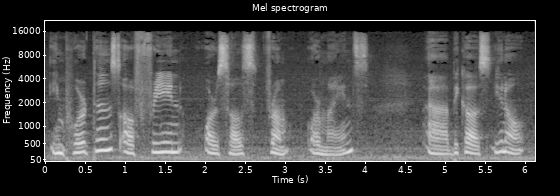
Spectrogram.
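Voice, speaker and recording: A woman's voice: a little high, gravelly, darkish tone, a little hiss or hum, low-quality recording. A woman with an Argentine Spanish accent speaks non-native English as an interview guest, hesitating as she searches for words. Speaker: radio interview guest, artist and educator. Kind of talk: interview conversation. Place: radio studio.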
